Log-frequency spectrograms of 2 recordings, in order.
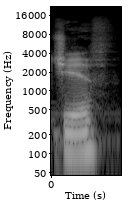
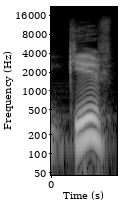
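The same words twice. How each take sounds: First: It starts with a soft J-like sound. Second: It starts with a hard G sound. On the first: This is how the format's creator says it. The speaker calls it wrong. "the creator of like the GIF file pronounces it GIF" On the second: The G stands for graphical. The speaker calls it right. "it should be GIF because it's doesn't it stand for graphical?"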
